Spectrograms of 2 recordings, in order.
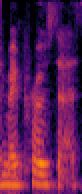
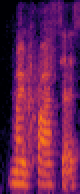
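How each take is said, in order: First: Process is said the way Canadians say it. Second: Process is said in the speaker's usual non-Canadian way.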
